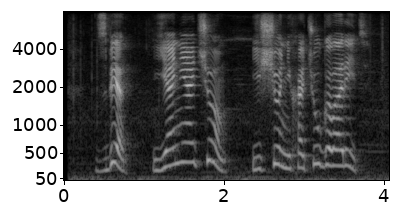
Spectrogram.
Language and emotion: Russian, angry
